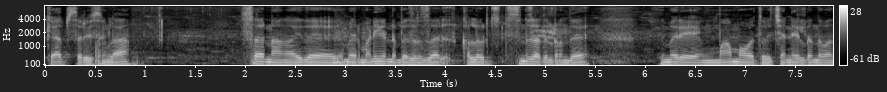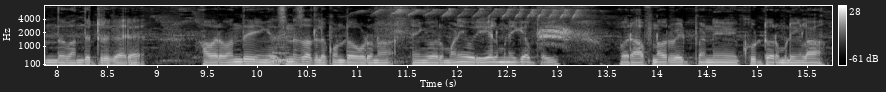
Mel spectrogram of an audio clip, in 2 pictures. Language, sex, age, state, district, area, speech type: Tamil, male, 30-45, Tamil Nadu, Kallakurichi, urban, spontaneous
